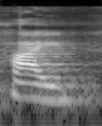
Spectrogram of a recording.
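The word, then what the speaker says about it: hide: ड हो जाएगा और ई साइलेंट है क्यों क्योंकि वर्ड के अंत में आया है किसी भी वर्ड के अंत में अगर ई आता है तो वहां पे ई लेटर साइलेंट रहता है ई को हम प्रोनाउंस नहीं करते हैं तो ये क्या हो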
